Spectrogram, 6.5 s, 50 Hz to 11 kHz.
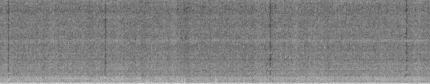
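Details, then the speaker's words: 1971 Chevy C10 V8, long yard-sitter, restarted after an arcing cable fire was fixed: deep, even idle with a steady low rumble, no knocks or misses, a little smoky, normal healthy idle. "Sounds healthier now. This thing is gonna be a bad bitch. A little smoky."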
